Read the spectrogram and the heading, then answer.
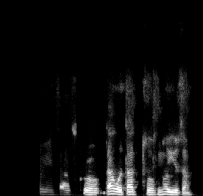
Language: Nigerian Pidgin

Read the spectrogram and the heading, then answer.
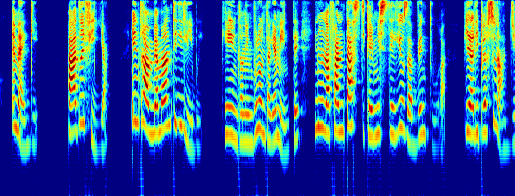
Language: Italian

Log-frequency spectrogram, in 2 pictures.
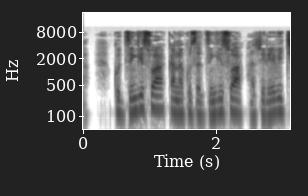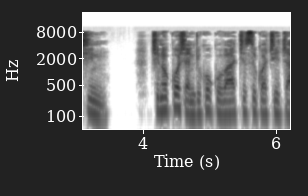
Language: Shona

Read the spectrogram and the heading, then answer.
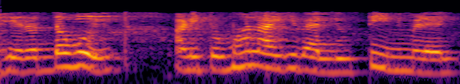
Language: Marathi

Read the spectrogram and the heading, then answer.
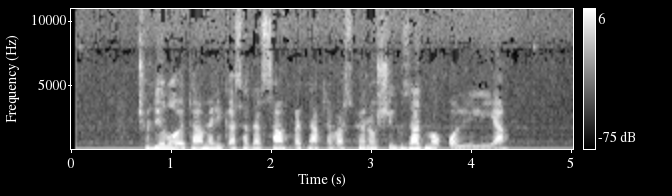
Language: Georgian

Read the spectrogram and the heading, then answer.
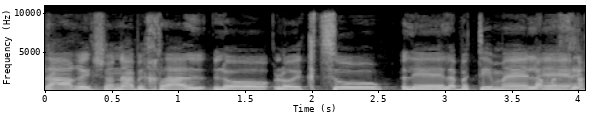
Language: Hebrew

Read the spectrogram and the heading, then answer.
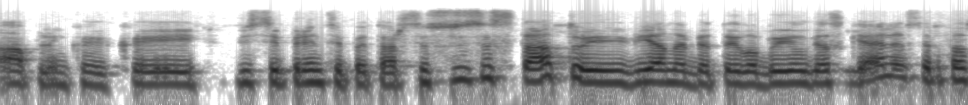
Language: Lithuanian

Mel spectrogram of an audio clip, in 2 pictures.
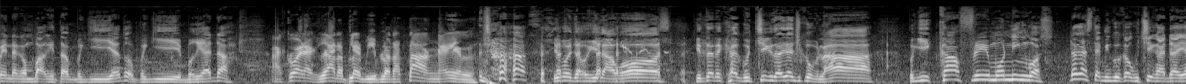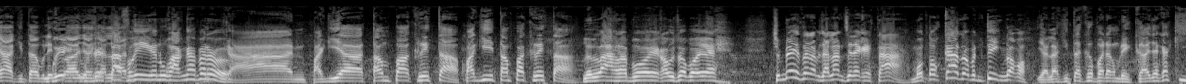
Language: Malay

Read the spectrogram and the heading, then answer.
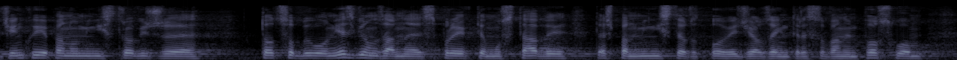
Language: Polish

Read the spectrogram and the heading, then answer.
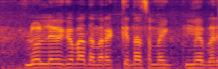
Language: Bhojpuri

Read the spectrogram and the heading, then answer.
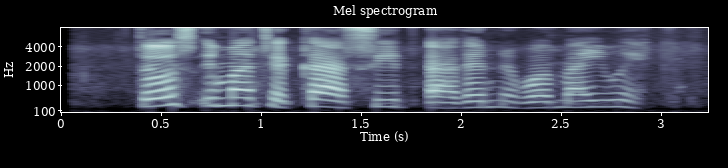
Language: Kalenjin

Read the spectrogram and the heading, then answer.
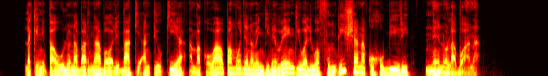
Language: Swahili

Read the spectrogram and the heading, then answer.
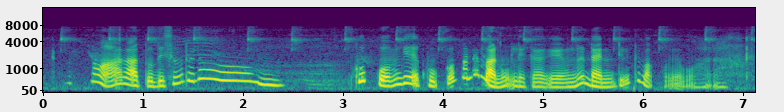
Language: Santali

